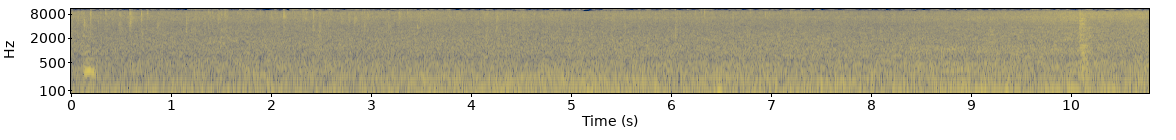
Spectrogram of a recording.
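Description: Steady rain falling, an even hiss of drops on the ground.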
